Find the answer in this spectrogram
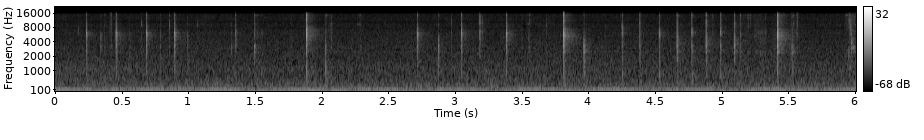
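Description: Small tactile switches of a five-way navigation joystick module clicking faintly and irregularly as it is pressed and rocked by hand, over a faint low electrical hum.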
